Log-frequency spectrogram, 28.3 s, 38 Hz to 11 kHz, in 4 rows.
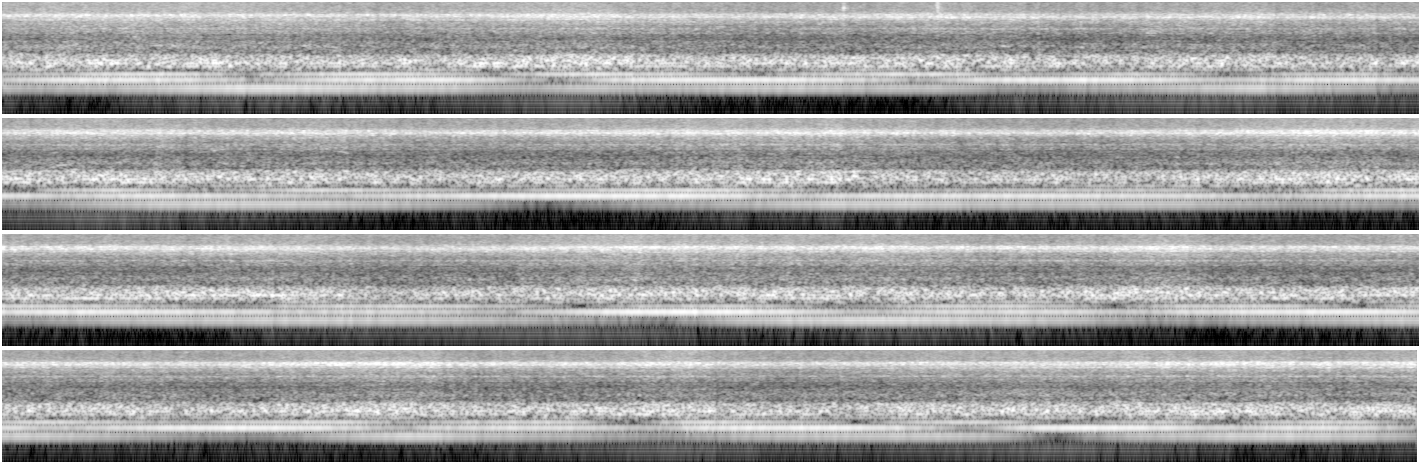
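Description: Ilyushin Il-18's Ivchenko AI-20 turboprop engines and propellers running in flight, heard inside the cabin: a steady low drone of several pitches that throbs slowly as the propellers beat against each other, over a hiss of airflow.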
